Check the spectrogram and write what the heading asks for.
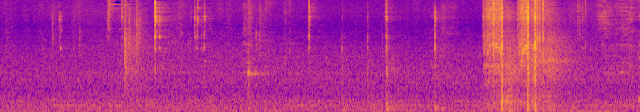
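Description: Light metallic clicks and taps of a screw and bit being set against an aluminium profile, then, about six seconds in, a cordless drill briefly driving the screw into the aluminium, lasting about a second.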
